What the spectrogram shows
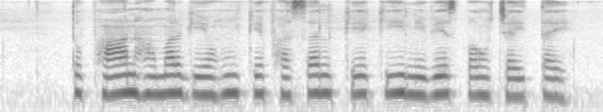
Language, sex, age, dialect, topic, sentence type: Magahi, female, 46-50, Southern, agriculture, question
